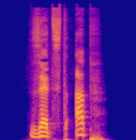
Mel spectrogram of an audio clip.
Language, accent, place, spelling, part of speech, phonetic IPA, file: German, Germany, Berlin, setzt ab, verb, [ˌz̥ɛt͡st ˈap], De-setzt ab.ogg
- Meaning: inflection of absetzen: 1. second/third-person singular present 2. second-person plural present 3. plural imperative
